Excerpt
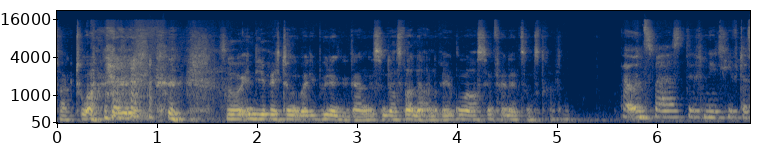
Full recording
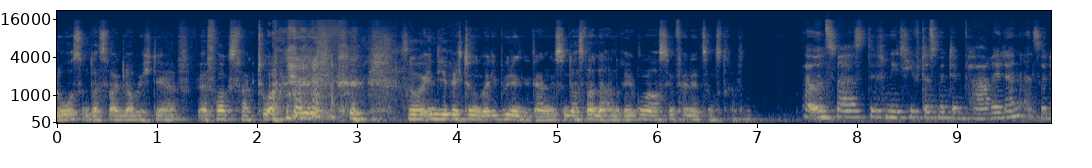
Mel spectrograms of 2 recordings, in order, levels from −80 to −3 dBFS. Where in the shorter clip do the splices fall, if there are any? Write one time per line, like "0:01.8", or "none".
none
